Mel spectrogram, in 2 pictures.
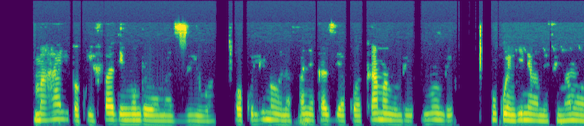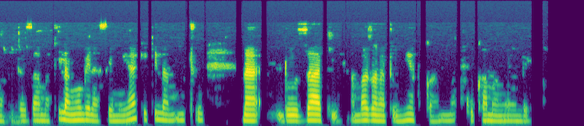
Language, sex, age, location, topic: Swahili, female, 18-24, Kisumu, agriculture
